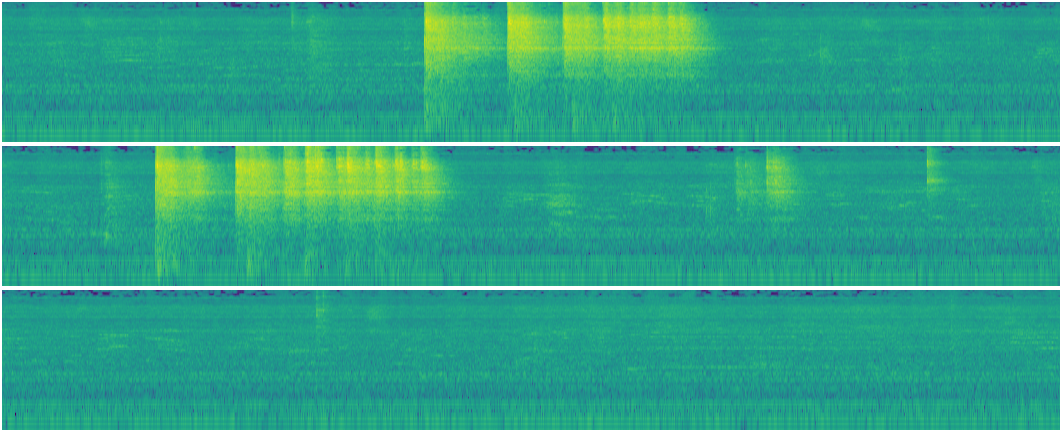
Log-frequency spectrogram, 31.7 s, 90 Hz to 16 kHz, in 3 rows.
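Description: A 135 lb plate-loaded barbell set down or dropped on the floor during snatch reps, twice about eight seconds apart. Each time there is a sharp bang followed by a few seconds of plates clattering and rattling, over a steady low hum.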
